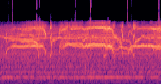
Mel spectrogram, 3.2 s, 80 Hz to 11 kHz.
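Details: Peregrine falcons being fed at a nest in Gdańsk, Poland (LOTOS), on 14 May 2022 at 11:07: loud, sustained wailing calls with sharp downward dips, several birds together, over a persistent low drone.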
